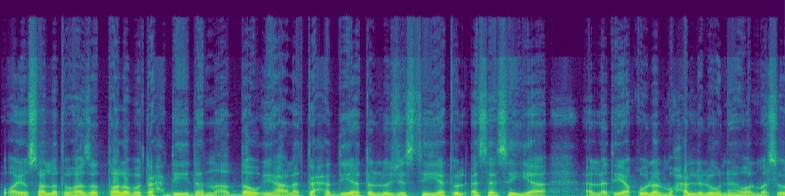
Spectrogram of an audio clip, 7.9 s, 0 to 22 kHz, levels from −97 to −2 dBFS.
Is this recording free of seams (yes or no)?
yes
